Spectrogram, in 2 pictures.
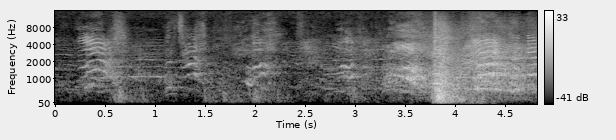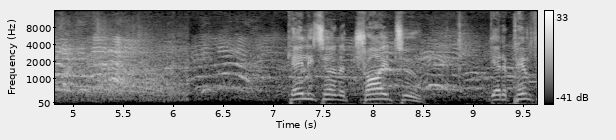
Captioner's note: crowd chatter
